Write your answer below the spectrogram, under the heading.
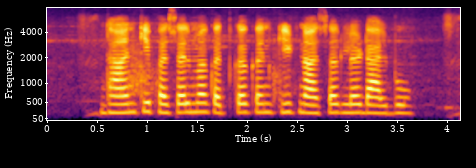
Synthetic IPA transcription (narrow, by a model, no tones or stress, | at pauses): d̪ʱaːnkepʰəsəlmãkət̪kakənkiːʈnaːsəkləɖaːlboː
